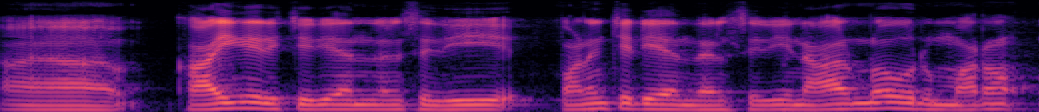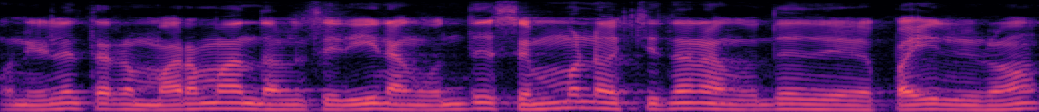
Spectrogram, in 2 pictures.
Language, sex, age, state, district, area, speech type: Tamil, male, 30-45, Tamil Nadu, Tiruvarur, urban, spontaneous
